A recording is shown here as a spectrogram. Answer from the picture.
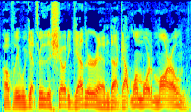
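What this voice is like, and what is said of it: Strained, recovering voice. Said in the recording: “as you can hear, my voice is not 100% back, but it is better than it's been ... full vocal recovery”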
